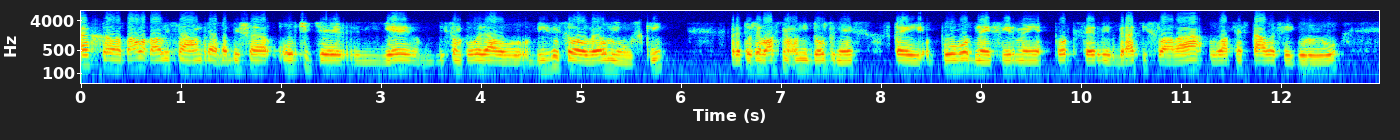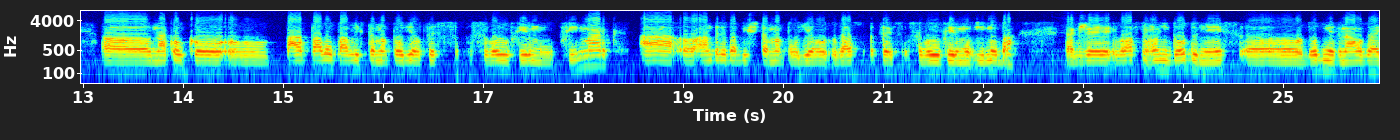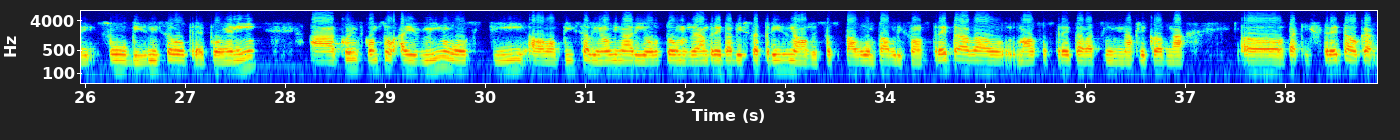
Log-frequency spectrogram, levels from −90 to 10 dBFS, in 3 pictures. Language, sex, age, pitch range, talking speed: Slovak, male, 30-49, 115-170 Hz, 135 wpm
